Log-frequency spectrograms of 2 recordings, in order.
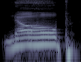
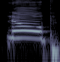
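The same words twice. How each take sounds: First: Said in the usual way. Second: Nope jumped up high and emphatic; high mocking nope. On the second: Shown as a demonstration. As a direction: throw the second nope up high.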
